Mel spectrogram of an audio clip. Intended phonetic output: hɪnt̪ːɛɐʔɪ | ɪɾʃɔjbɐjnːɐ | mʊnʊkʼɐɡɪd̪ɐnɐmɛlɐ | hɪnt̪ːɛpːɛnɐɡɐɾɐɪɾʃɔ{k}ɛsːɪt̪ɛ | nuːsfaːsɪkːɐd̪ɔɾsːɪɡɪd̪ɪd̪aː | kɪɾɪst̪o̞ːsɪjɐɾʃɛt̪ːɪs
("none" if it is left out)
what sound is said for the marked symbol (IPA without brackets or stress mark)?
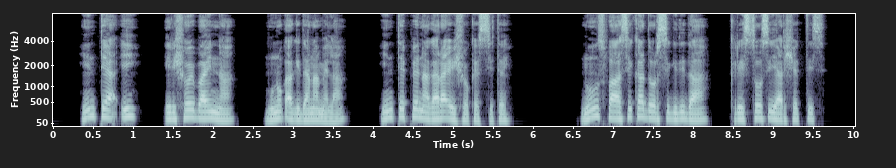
k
